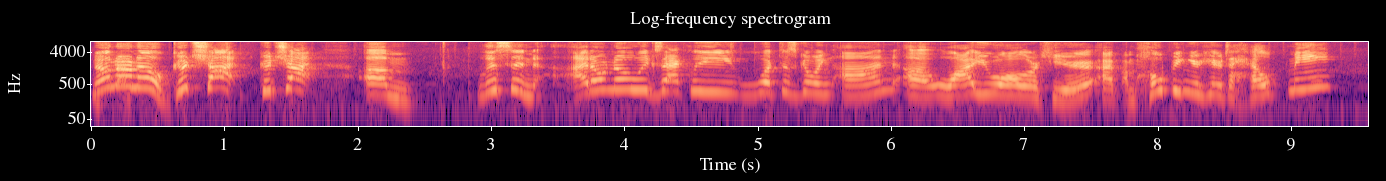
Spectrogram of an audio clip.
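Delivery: high-pitched yell called down from far above. A woman calls down to the group from forty-odd feet up, character yelling from far up. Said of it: "She's yelling from like forty something foot up".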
